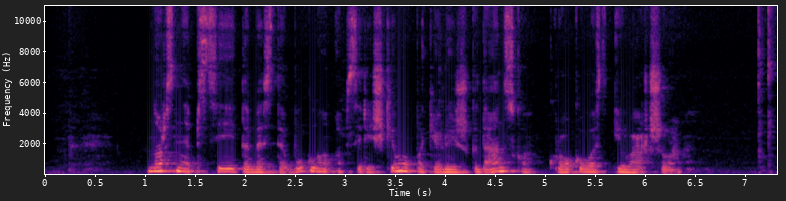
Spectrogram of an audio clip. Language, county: Lithuanian, Vilnius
